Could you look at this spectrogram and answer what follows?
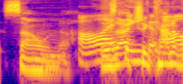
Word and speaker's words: sauna: Like, if you go to Finland, they're going to say sauna. That's a like the Finnish way to say it. Sauna.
